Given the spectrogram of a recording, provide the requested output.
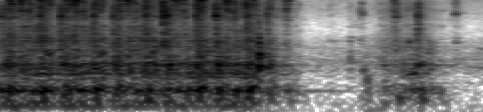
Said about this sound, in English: I'm gonna backstitch a little bit, but nothing major.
